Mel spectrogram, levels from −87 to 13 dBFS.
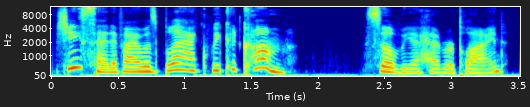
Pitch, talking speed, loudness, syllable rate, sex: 250 Hz, 205 wpm, -16 LUFS, 4.8 syllables/s, female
